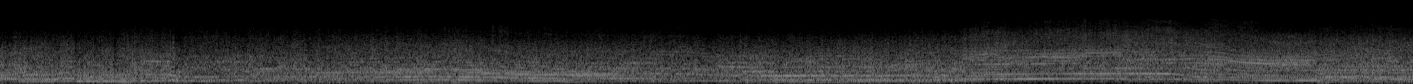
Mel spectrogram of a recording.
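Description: A race car engine in a 24-hour endurance race sweeps through the Porsche Curves, its sustained loud whine rising and falling through gear changes and corners, continuous and close with no talking.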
